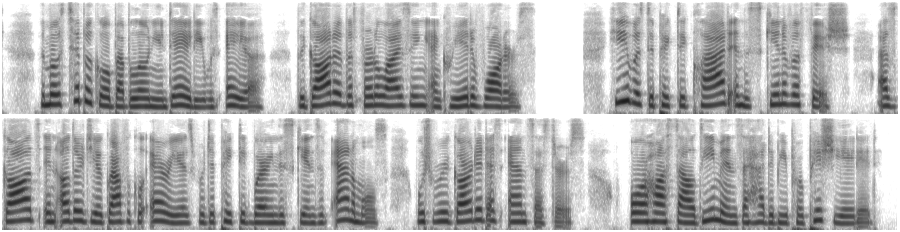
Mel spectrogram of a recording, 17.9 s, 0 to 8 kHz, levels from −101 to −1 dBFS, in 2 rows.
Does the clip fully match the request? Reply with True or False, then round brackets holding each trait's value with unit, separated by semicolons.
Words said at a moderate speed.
True (170 wpm)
